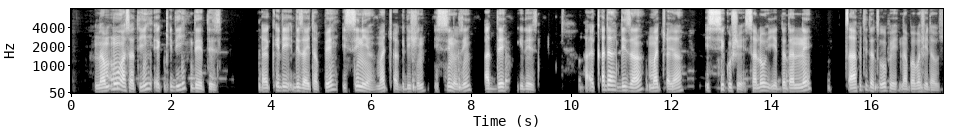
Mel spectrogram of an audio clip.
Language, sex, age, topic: Gamo, male, 18-24, government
